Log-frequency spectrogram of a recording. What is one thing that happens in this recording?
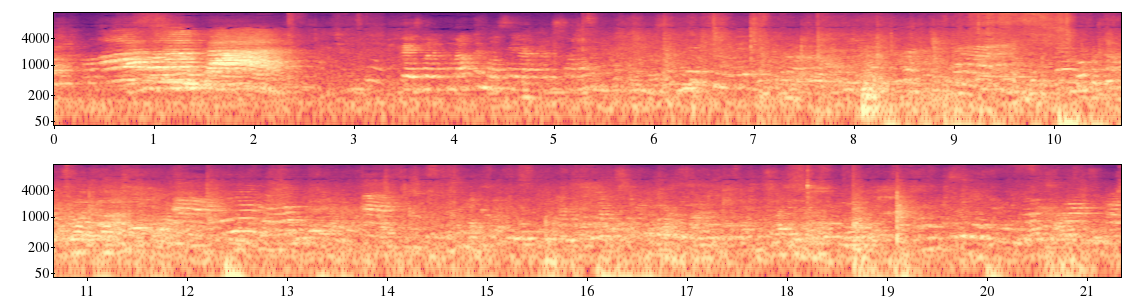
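A crowd of adults and children murmurs and chatters in a large echoing hall.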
